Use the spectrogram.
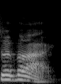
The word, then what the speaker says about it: Levi: And your name is pronounced Levi. Yeah, that's right.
